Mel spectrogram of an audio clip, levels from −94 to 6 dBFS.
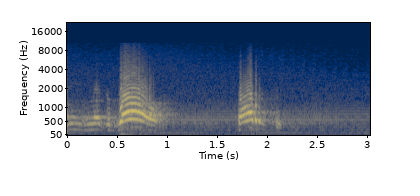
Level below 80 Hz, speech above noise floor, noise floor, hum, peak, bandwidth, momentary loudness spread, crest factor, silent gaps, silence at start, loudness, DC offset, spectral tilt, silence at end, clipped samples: -62 dBFS; 30 dB; -52 dBFS; 50 Hz at -65 dBFS; -8 dBFS; 9.2 kHz; 23 LU; 16 dB; none; 0 s; -22 LUFS; under 0.1%; -4 dB/octave; 0.9 s; under 0.1%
